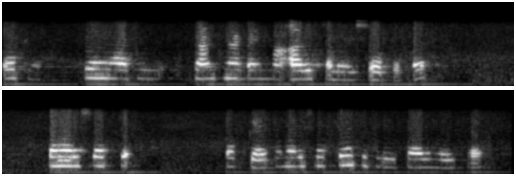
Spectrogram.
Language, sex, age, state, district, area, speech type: Gujarati, female, 18-30, Gujarat, Junagadh, urban, conversation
